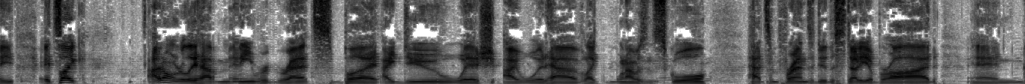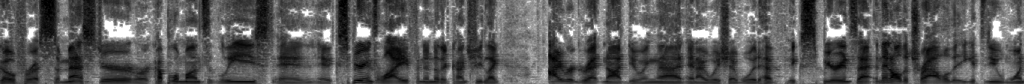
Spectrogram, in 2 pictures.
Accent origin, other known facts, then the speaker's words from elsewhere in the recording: Pacific Northwest, United States; now in San Diego, United States; growing up in the Pacific Northwest, moving down to San Diego and calling San Diego home now for like the last 16 years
